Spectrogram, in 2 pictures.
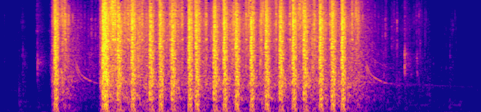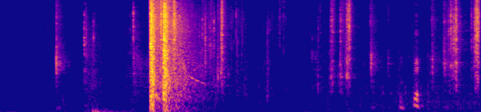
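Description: Automatic AK assault rifle fire in a video game opens with a single sharp shot, then a long, loud volley of many rapid cracks. A quieter stretch of scattered clicks and thumps follows, broken by a second short burst.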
